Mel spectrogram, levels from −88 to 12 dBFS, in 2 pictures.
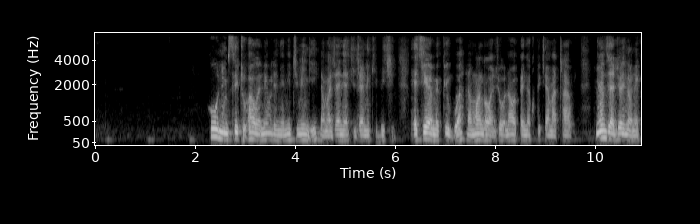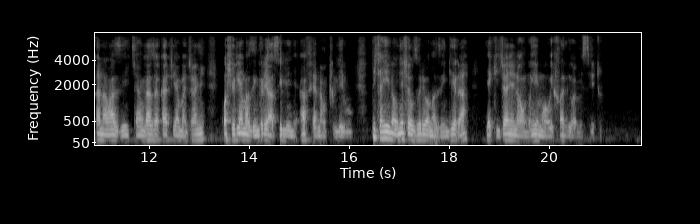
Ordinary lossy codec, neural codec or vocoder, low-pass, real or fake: AAC, 32 kbps; codec, 44.1 kHz, 2.6 kbps, SNAC; 7.2 kHz; fake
